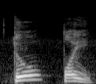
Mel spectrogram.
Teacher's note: رقق التاء وفخم الطاء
